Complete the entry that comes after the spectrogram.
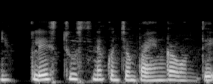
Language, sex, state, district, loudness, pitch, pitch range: Telugu, female, Andhra Pradesh, Krishna, -15 LUFS, 205 Hz, 190-220 Hz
